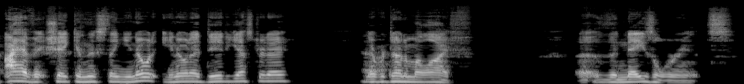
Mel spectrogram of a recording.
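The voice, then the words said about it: Sick, congested, sniffly voice. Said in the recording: “I'm going to cough. I'm going to fucking sniffle. I'm still goddamn sick ... my voice probably sounds that way, too”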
